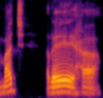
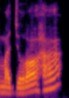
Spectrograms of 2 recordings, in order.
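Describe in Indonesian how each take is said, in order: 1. Vokal setelah r condong ke e. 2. Vokal setelah r adalah a biasa. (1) "bacaan sesuai dengan tuntunannya adalah majreha" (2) "kita ganti bacaannya majroha"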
